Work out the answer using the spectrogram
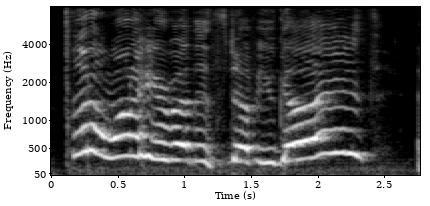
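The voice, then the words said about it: Imitates another person's voice. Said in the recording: “that's actually my best impersonation of your voice”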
